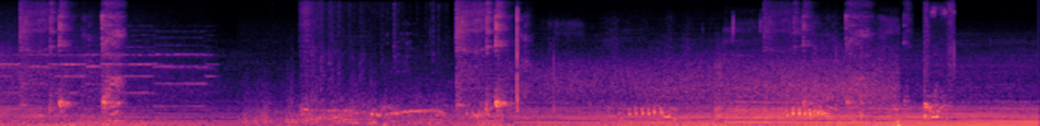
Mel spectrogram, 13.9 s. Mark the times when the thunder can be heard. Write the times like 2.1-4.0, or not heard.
3.1-6.8.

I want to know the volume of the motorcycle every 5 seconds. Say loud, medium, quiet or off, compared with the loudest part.
medium, medium, loud.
